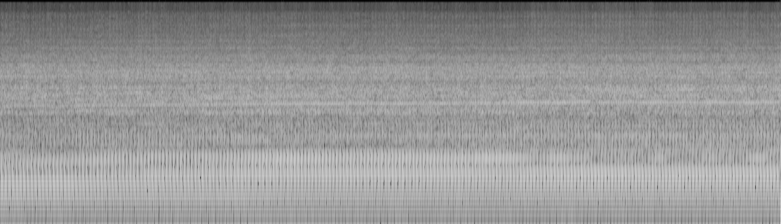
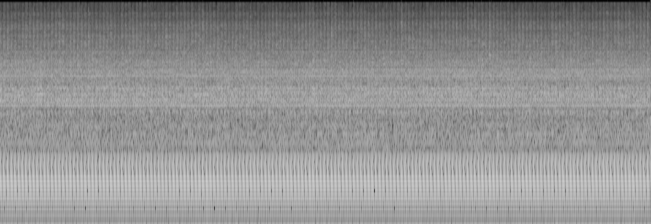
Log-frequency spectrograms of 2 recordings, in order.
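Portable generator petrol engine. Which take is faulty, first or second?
first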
